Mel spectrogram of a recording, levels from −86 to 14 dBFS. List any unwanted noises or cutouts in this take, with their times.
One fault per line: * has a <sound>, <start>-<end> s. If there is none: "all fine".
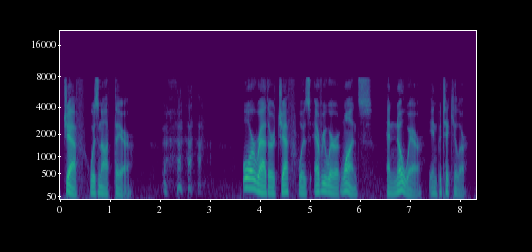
* has a laugh, 2.0-3.1 s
